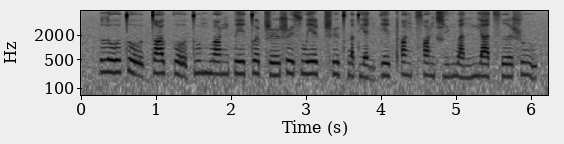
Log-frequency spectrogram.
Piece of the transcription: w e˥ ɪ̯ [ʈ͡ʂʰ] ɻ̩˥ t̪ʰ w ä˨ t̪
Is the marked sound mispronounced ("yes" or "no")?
no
